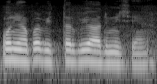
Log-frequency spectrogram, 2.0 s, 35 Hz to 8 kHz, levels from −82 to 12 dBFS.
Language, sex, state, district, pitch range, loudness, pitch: Hindi, male, Uttar Pradesh, Shamli, 135-160 Hz, -17 LUFS, 150 Hz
